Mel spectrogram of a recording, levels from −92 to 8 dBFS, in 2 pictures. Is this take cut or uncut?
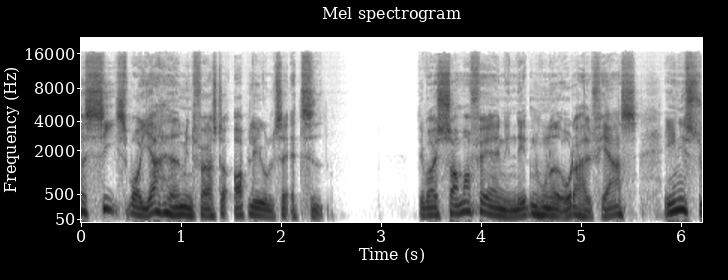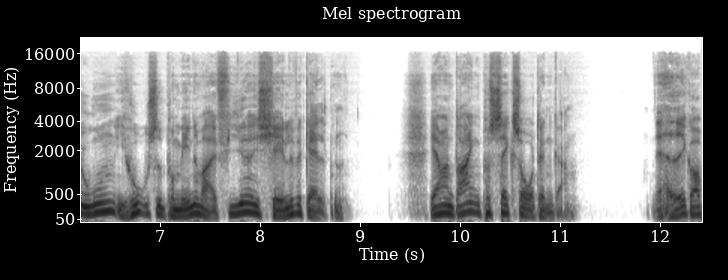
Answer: uncut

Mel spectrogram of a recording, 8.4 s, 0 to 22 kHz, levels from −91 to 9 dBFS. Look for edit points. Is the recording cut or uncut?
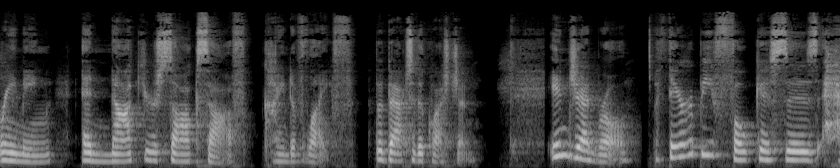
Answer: cut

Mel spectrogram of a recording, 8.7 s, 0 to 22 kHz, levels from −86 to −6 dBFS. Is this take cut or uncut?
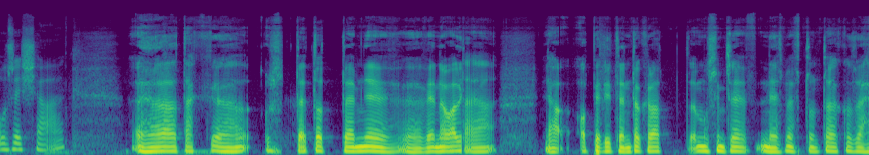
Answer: cut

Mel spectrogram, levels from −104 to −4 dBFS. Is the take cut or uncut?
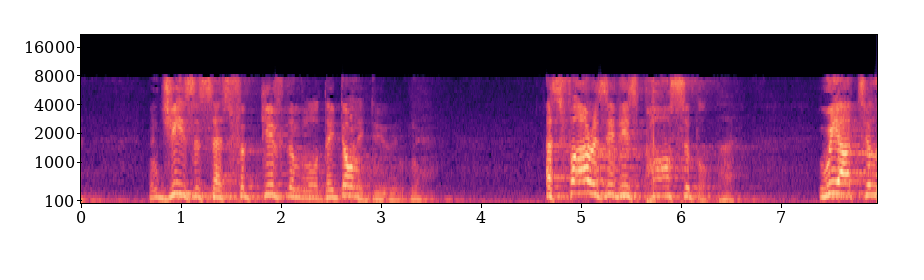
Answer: cut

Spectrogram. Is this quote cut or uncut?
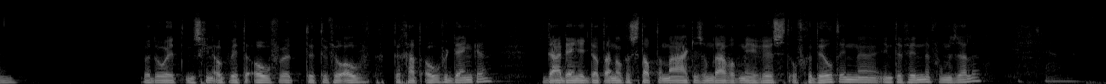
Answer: uncut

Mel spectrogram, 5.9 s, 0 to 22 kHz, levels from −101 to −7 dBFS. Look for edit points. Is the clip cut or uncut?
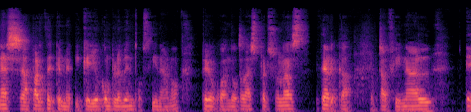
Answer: cut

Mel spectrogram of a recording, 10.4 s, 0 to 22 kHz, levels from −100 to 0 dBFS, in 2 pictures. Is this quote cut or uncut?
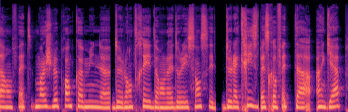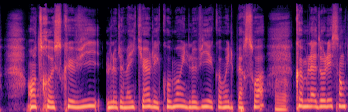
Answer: cut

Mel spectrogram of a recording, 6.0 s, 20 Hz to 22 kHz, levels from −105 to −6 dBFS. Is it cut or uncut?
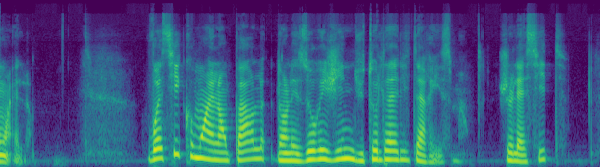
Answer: cut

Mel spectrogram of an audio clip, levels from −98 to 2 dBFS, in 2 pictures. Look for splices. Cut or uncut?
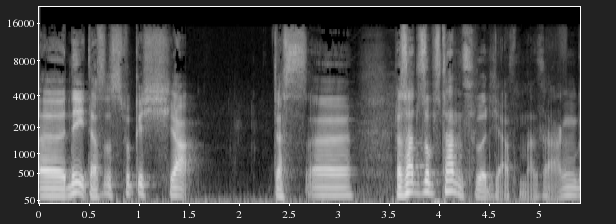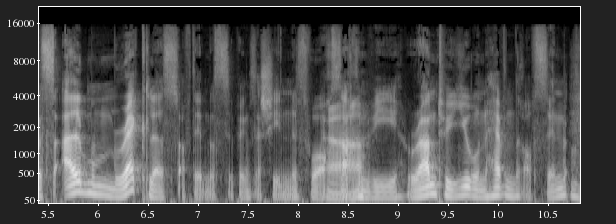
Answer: uncut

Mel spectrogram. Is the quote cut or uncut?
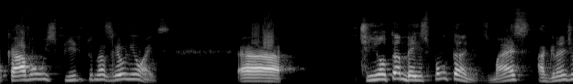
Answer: uncut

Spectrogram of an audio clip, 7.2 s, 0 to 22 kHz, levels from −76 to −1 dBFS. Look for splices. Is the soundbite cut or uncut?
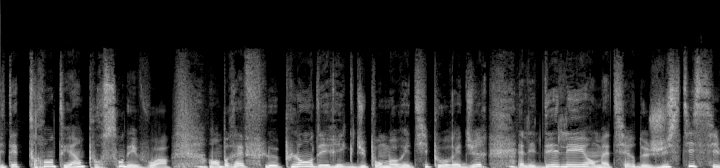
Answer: uncut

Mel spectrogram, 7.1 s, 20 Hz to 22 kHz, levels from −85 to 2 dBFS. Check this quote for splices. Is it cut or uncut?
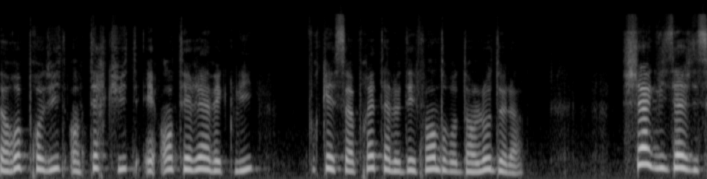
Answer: uncut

